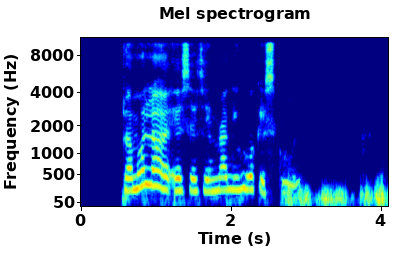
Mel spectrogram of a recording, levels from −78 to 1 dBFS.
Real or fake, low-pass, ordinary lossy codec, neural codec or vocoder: fake; 9.9 kHz; none; codec, 24 kHz, 6 kbps, HILCodec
